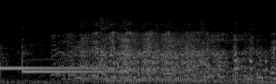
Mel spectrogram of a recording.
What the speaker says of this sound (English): It says doorbell when I pressed it,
